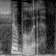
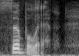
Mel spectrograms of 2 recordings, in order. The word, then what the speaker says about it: Shibboleth: They had to pronounce Shibboleth, and they pronounced it Sibboleth.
